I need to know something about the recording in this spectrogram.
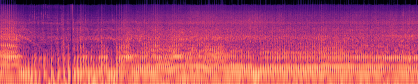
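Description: Water splashes under a motorcycle's wheels.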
